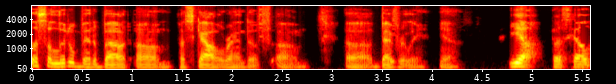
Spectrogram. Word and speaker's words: Pascal: Yeah, Did I pronounce the first name right? I believe Pascal. so. Yeah, Pascal.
